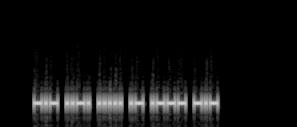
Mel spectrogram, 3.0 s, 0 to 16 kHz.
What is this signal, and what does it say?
Morse code, heard as a keyed tone, about 46 wpm, 700 Hz. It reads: KF5AJK
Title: USA Call Signs - 6 Characters - Repeated 2x - 45wpm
